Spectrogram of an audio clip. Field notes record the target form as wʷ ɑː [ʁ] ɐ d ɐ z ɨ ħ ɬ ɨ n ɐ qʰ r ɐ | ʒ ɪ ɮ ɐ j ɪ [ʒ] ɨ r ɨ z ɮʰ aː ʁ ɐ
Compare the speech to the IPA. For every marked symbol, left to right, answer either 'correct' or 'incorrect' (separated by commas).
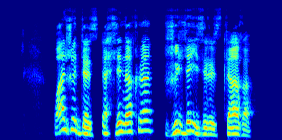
incorrect, incorrect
